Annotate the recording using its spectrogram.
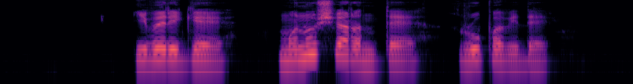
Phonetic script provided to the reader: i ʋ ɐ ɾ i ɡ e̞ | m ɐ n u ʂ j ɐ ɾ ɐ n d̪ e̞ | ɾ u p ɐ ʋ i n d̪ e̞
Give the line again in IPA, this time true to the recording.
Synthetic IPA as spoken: i ʋ ɐ ɾ i ɡ e̞ | m ɐ n u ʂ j ɐ ɾ ɐ n t̪ e̞ | ɾ uː p ɐ ʋ i d̪ e̞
